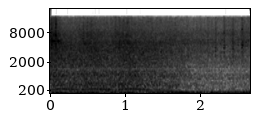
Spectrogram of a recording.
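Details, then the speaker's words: 1979 International Harvester Midas Super Scout II Baja 4x4 V8, already warmed up, idling: deep, even burble with smooth steady beat, no misses or knocks, exhaust sounds good; no smoke; healthy warm idle. "so let's go ahead and uh fire her up she's already warmed up sounds good exhaust sounds really good"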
